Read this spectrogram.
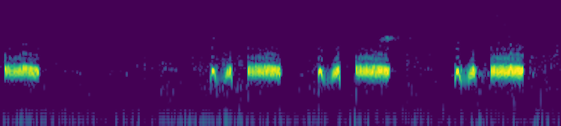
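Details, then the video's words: Lure recording of a spotted dove's calling coo, urging notes and soft coos, used to provoke wild doves. A mellow phrase repeats three times: two quick short hoots, then a long sustained coo, on a quiet background. "Cu Gáy Giọng Hạp Bổi Bài Bản | GÁY GỌI + THÚC + Gù | Kích Cu Gáy Bổi Gáy"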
